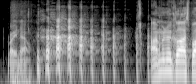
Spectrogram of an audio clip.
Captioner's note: laughter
